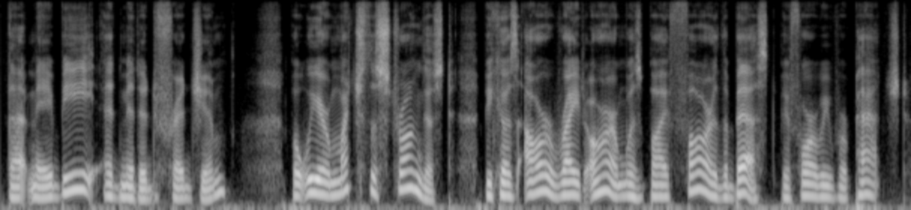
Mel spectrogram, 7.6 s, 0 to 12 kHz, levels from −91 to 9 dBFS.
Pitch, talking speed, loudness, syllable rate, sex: 160 Hz, 190 wpm, -17 LUFS, 5.4 syllables/s, female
